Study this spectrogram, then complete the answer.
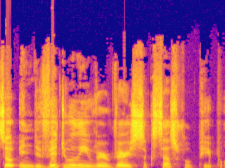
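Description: A man talks at a fairly high pitch in an ordinary speaking voice. The recording is very clean, with a silent background. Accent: American. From United States, childhood partly in Egypt. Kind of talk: interview.

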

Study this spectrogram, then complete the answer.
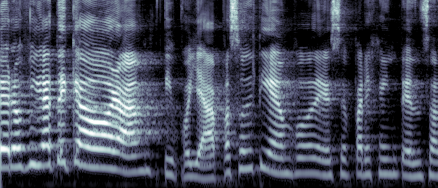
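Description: On a very clean recording with a silent background, a woman uses a raised, projected voice. Her tone is bright and sharp, and her pace is moderate. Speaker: podcast host. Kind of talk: casual chat.

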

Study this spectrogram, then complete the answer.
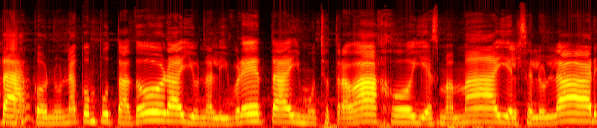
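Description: A woman of medium pitch with an unremarkable speaking voice talks at a moderate pace with hardly any pauses. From Mexico City. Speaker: entrepreneur and mother. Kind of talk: radio interview. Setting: radio studio.

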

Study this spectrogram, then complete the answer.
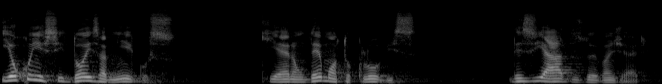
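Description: A man at medium pitch with lively intonation, a fairly slow pace and long, frequent pauses, on a very clean recording with a silent background. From São Paulo, east zone (Vila Carrão). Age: 50s. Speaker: pastor and motorcycle club president. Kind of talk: casual interview chat.

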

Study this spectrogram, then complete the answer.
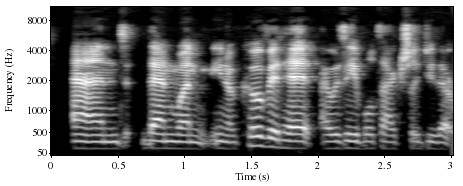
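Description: A woman with an American accent, a very deep, low pitch and a fairly quick pace. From Long Island, New York. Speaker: remote tech worker, expat. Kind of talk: casual interview chat.

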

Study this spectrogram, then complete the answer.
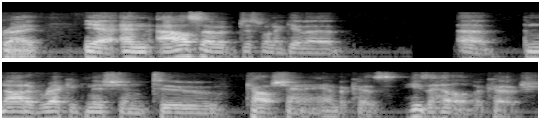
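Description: Speaking in a Southern US accent, a man keeps a monotone, flat intonation at a fairly low pitch. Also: moderate pace. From Alabama. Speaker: fantasy football league member. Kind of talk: casual chat.

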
